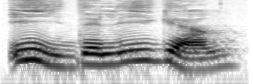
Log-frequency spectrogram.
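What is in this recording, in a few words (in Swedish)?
"ideligen", Swedish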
